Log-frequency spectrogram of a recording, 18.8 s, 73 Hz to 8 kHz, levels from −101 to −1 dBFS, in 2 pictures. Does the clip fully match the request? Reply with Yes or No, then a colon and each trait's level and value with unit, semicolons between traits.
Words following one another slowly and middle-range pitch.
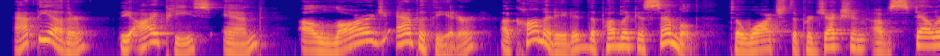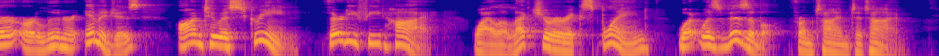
Yes: slow, 130 wpm; medium, 170 Hz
